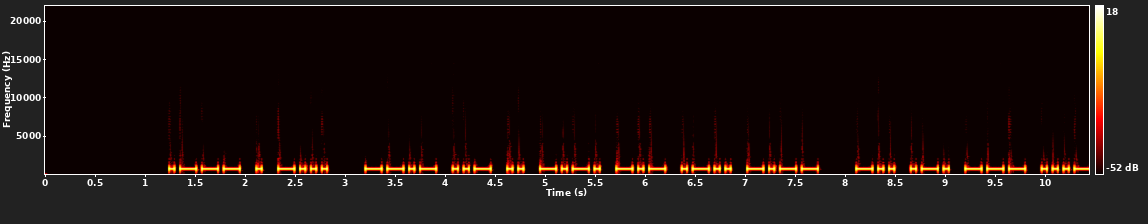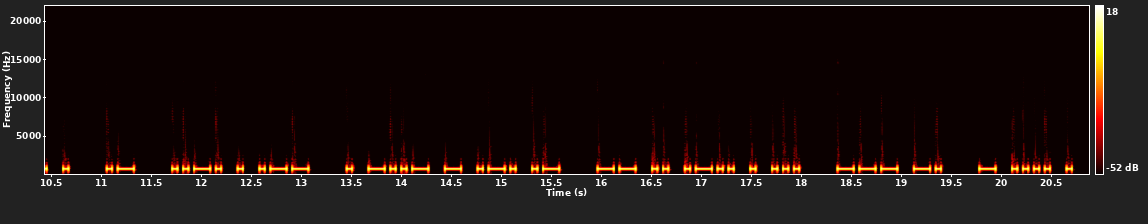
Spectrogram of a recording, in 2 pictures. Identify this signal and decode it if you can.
Morse code, heard as a keyed tone, about 22 wpm, 700 Hz. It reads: JEB QUICKLY DROVE A FEW EXTRA MILES ON THE
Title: Pangram Challenge v2 - 22wpm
